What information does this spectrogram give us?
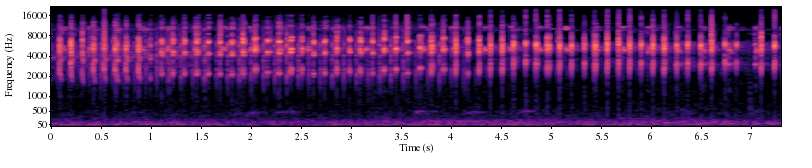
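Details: Fighter lovebird in breeding condition delivering long ngekek chattering: a dense, fast, buzzy series of shrill notes keeping a steady rhythm from start to finish, with soft low background noise.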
